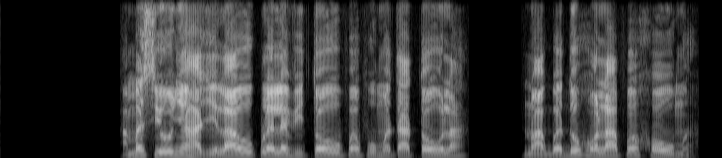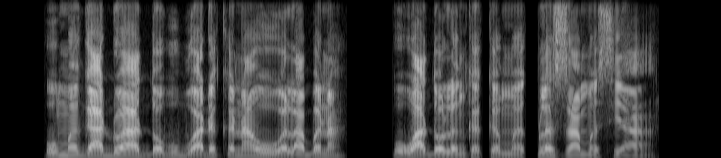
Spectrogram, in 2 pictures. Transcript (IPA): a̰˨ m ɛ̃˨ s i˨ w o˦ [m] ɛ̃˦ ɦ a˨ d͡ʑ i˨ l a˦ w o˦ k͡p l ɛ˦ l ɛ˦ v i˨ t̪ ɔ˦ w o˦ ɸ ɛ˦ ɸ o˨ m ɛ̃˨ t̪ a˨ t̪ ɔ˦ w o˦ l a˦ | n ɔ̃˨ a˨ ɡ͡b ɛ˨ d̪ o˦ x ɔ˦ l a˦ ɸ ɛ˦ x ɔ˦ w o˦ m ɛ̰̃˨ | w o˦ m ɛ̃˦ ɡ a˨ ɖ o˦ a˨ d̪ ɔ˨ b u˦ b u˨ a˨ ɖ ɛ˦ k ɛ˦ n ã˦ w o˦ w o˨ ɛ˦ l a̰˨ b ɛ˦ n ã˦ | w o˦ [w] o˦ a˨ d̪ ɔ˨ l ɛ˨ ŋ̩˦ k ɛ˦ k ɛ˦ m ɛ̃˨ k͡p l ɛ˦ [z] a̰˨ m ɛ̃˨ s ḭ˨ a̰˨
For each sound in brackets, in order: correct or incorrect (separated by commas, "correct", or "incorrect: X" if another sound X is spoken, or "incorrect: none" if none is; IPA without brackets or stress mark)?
incorrect: ɲ, correct, correct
